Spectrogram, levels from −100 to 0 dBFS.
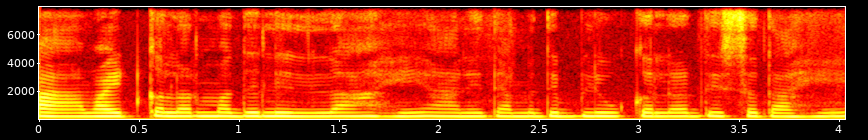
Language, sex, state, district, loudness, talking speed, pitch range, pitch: Marathi, female, Maharashtra, Aurangabad, -15 LUFS, 180 wpm, 245-260 Hz, 255 Hz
